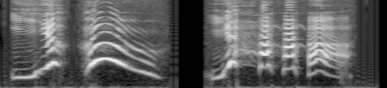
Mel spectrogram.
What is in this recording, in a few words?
woman dance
